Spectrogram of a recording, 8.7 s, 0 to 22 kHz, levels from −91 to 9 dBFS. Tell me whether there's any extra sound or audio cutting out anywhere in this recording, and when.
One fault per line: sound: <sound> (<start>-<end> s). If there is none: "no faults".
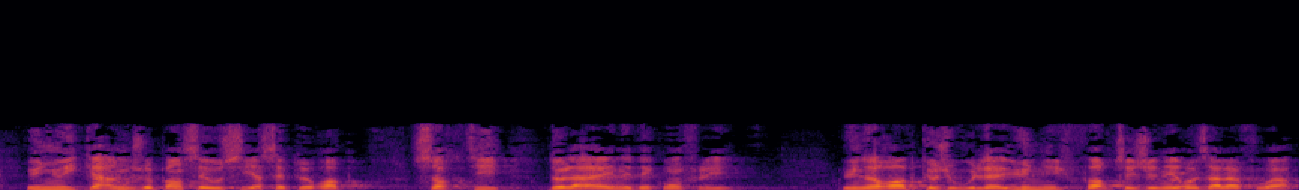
no faults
